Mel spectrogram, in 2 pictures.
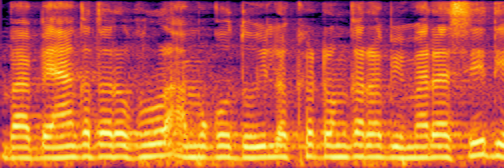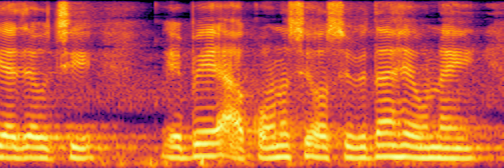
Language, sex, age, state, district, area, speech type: Odia, female, 60+, Odisha, Jajpur, rural, spontaneous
